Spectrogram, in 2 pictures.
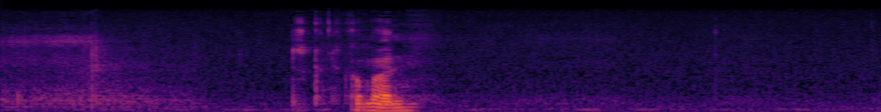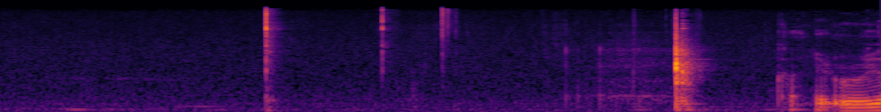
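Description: Small scissors snip a thread with a sharp click.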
